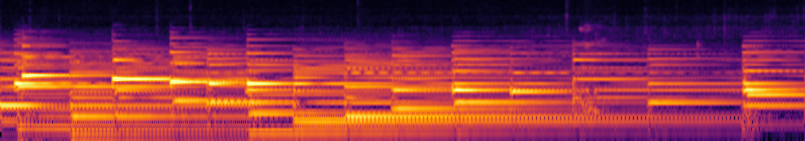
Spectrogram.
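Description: Background piano music: a slow melody of single struck notes, each fading, over held bass notes.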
